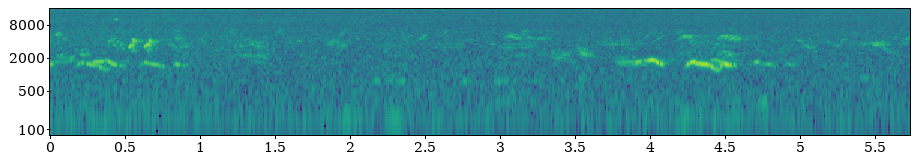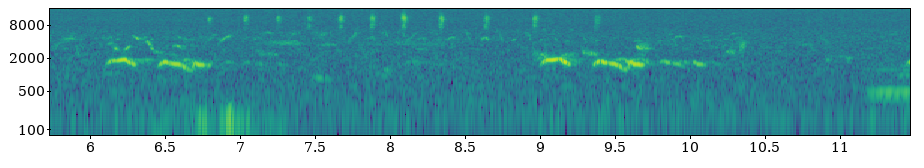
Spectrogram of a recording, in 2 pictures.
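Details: Indian common babbler, a mother fanning her chicks with her feathers; short clear two-part call notes repeated about every two to three seconds, over a background of faint, scattered high chirps and a brief high ticking series.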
